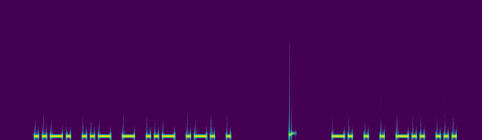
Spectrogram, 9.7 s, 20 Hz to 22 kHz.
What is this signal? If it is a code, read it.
Morse code, heard as a keyed tone, about 15 wpm, 700 Hz. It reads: FUTURE NEEDS
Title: Sets of 3 Words - New Word Drill - 15wpm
